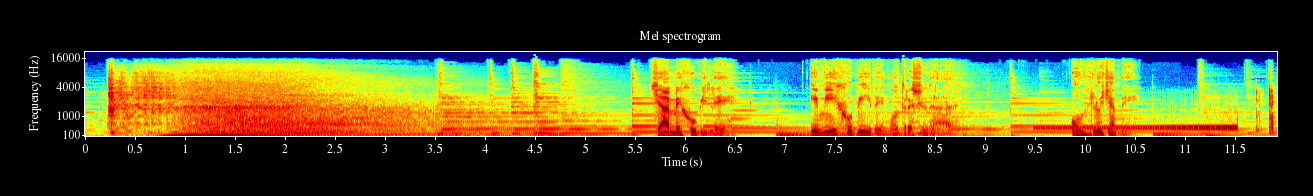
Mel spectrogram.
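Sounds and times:
car engine cranking, starting and idling: 0.2s - 5.1s
speech: 5.7s - 8.9s, 9.8s - 10.9s.

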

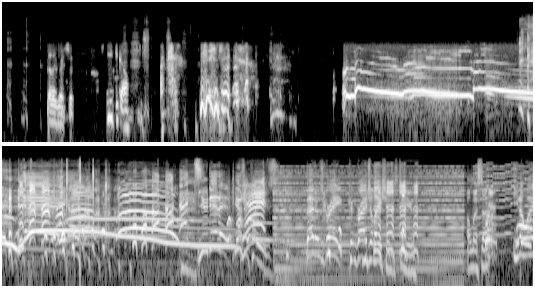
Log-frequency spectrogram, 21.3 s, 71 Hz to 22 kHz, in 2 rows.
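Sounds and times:
speech: 0.9s - 5.8s, 10.4s - 12.5s, 16.8s - 19.2s, 19.9s - 21.2s
person howling like a wolf: 6.8s - 16.4s
layered howling voices: 10.4s - 17.4s
laughter: 10.4s - 19.2s.

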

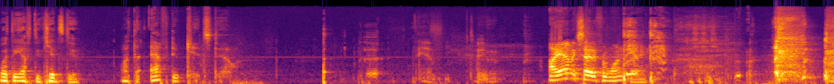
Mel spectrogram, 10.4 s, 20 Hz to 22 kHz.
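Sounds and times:
speech: 0.0s - 3.0s, 4.6s - 9.4s
man coughing harshly into the microphone: 7.8s - 8.5s, 9.6s - 10.4s.

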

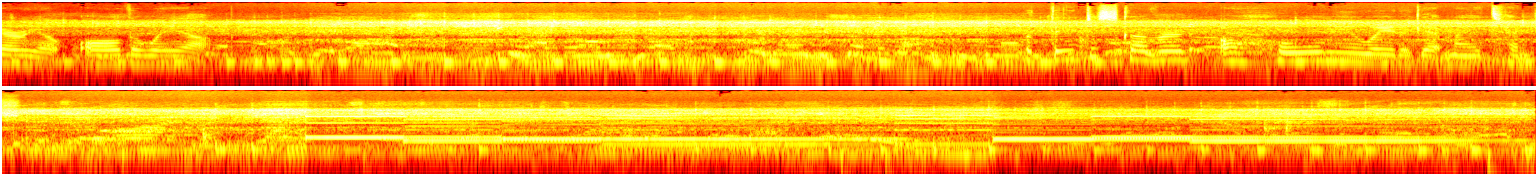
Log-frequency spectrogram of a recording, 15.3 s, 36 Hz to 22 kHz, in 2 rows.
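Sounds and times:
speech: 0.0s - 10.1s
doorbell in a bedroom playing a short descending chime melody: 8.8s - 15.3s.

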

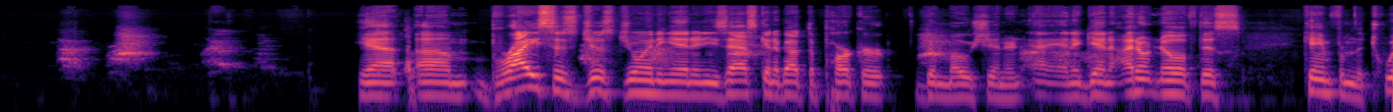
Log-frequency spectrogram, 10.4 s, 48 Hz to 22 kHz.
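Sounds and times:
two dogs barking at a friend arriving at the house: 0.4s - 2.1s, 4.2s - 5.8s, 6.9s - 8.6s
speech: 2.7s - 10.4s.

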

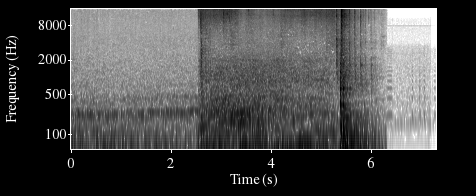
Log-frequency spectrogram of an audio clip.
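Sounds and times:
loud street or traffic noise: 0.0s - 6.3s
thud: 2.6s - 6.3s.

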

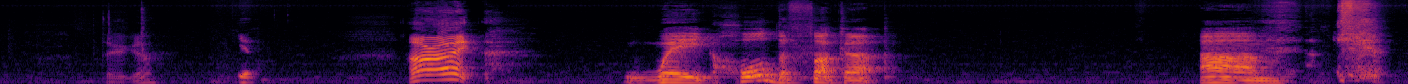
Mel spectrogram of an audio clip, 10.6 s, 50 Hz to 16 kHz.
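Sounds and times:
speech: 0.8s - 2.1s, 3.1s - 3.8s, 4.7s - 6.7s, 9.0s - 10.4s
sneeze: 10.0s - 10.5s.

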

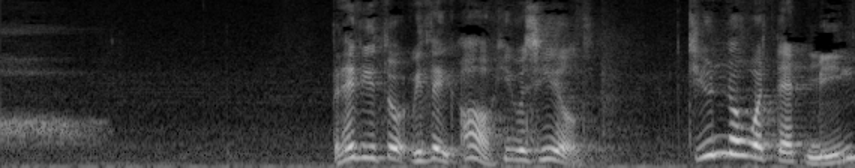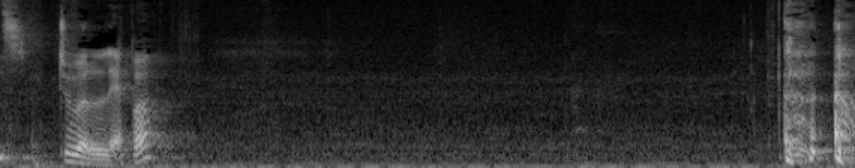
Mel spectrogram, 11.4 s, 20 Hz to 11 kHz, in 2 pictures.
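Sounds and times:
speech: 2.2s - 6.8s
person coughing harshly: 10.8s - 11.3s.

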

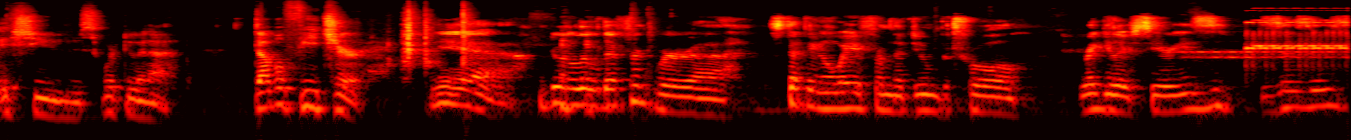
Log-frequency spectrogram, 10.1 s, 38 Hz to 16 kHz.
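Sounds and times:
speech: 0.1s - 10.1s
telephone ringing with bright high-pitched electronic tones: 9.2s - 10.1s.

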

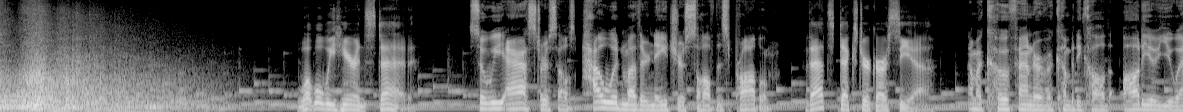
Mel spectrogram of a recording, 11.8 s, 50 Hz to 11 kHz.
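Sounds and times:
petrol car engine revving: 0.0s - 2.6s
speech: 3.0s - 11.8s.

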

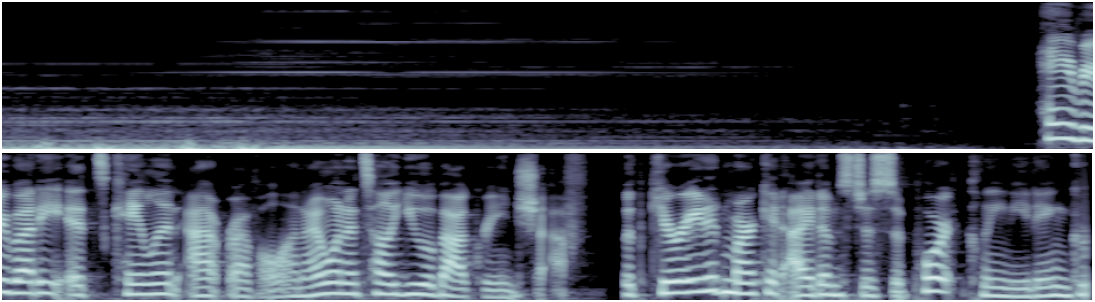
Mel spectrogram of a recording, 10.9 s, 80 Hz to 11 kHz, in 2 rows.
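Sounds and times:
deep heartbeat pounding: 0.0s - 1.6s
speech: 5.3s - 10.9s.

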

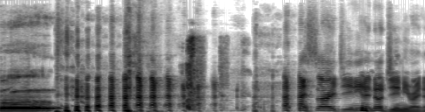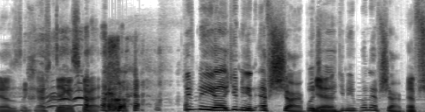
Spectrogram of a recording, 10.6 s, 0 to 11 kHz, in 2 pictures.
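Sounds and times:
man burping: 0.0s - 0.8s
laughter: 0.7s - 7.8s
speech: 0.9s - 1.8s, 4.1s - 7.2s, 7.9s - 10.6s.

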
